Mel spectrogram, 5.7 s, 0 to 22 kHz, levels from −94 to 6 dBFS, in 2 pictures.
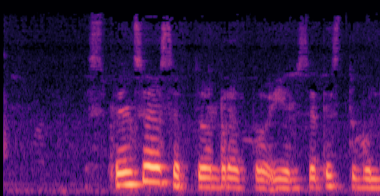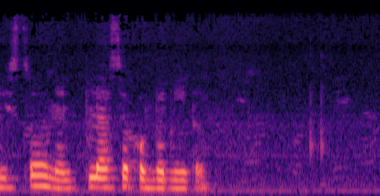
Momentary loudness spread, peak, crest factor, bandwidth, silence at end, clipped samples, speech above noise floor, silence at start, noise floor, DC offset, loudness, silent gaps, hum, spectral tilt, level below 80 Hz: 11 LU; -2 dBFS; 18 dB; 14.5 kHz; 1.3 s; under 0.1%; 35 dB; 0.85 s; -53 dBFS; under 0.1%; -18 LUFS; none; none; -8 dB/octave; -64 dBFS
